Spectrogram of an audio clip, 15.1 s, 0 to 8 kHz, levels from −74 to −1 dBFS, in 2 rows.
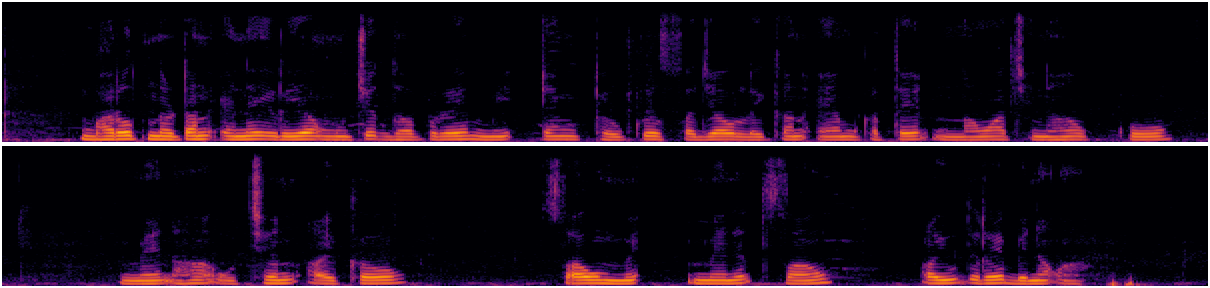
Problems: background sounds at intervals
